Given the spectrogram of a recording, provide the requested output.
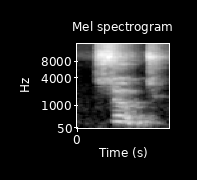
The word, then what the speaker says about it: suit: But the spelling ui No, it's not. No, this is suit.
